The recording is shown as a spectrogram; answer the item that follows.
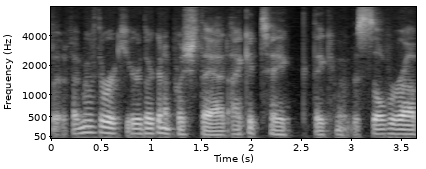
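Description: Lively intonation marks a man's medium-pitched voice. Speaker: shogi streamer. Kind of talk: live game commentary. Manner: casual, hesitant with frequent ums.

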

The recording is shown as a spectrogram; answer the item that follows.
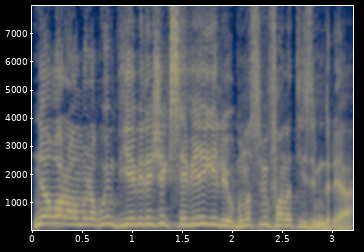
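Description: The man's pitch is high. His tone is animated. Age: 30s. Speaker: streamer. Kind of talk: live stream chat.

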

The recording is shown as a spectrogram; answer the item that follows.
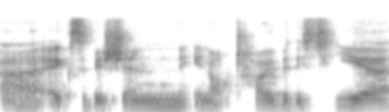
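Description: In an Australian accent, a woman speaks at a fairly low pitch against a quiet background. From South Australia. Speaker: poet and academic. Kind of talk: panel presentation. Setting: video call.

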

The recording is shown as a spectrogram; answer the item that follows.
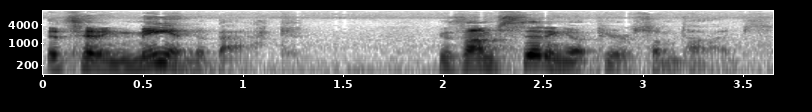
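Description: With an American accent, a man speaks in a somewhat breathy voice. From Florida, Jacksonville. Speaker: fishing charter captain. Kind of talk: casual vlog rant. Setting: outdoors, on a boat, handheld camera. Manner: exasperated, profane and sarcastic, griping aloud while wrestling gear; rambling, conversational, self-interrupting. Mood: annoyed, ranting. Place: garage. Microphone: phone near.

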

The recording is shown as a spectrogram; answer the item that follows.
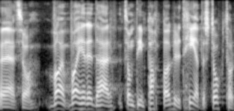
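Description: A man's bright, sharp tone with vocal fry at a moderate pace. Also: quiet background. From Sweden, Stockholm; Sweden. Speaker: honorary doctor; honorary doctor giving lecture. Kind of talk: lecture. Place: hall.

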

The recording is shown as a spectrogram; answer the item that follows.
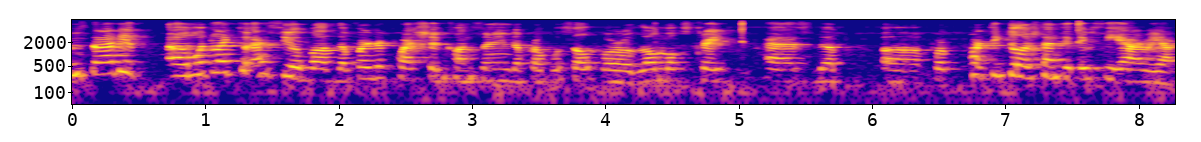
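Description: In an Indonesian accent, a woman with a fairly high voice talks at a fairly quick pace with hardly any pauses. Her loudness stays very even over light background noise. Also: lively intonation. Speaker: diplomat; webinar moderator. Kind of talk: Q&A discussion. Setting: video call. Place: office. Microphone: video call.

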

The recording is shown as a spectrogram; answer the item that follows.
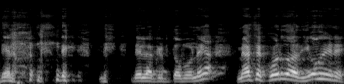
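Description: Very wide pitch swings and a very fast pace from a man, over a quiet background. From South America. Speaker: podcast co-host. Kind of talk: interview. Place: home room. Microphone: video call.

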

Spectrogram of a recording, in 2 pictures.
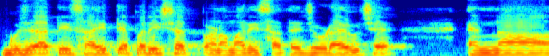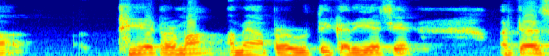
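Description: A man with a normal speaking voice speaks at a fairly high pitch with fairly even intonation. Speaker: singer and composer. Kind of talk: interview statement.

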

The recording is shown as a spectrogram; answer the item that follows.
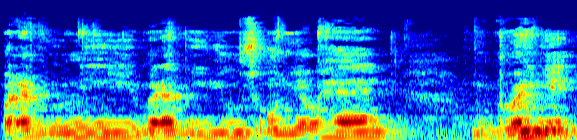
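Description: The recording has light background noise and audible room echo. A man is speaking. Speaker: storyteller. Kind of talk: casual vlog chat. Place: home room. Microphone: phone near.

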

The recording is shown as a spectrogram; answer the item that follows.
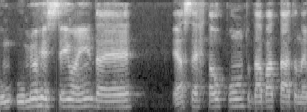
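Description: This is a man speaking. His pitch sits high. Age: 20s. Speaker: aspiring fries-stand entrepreneur; guest. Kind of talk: interview. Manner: fast; halting. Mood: hesitant, a bit discouraged. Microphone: video call.

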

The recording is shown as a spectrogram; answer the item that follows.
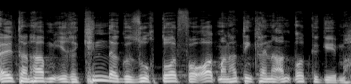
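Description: Very fast speech from a man at medium pitch, with fairly even intonation and a quiet background. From Germany, Hanau (Hesse); Hesse, Germany. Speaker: terror attack survivor; interview guest. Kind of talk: interview testimony. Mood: serious, grieving, indignant. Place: studio. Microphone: handheld.

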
